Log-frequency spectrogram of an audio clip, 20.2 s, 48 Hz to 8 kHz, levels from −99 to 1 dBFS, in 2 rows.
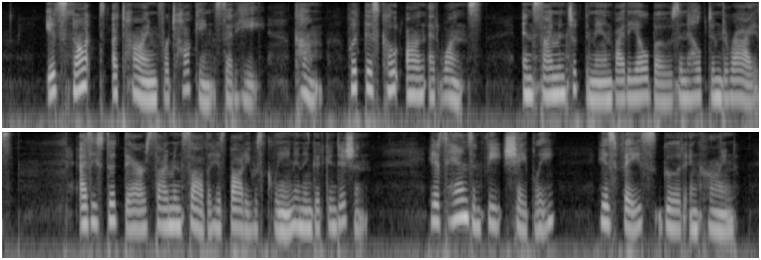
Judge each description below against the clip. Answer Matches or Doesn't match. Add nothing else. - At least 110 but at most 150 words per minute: Doesn't match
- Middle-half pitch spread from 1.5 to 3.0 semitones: Doesn't match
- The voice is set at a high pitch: Doesn't match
